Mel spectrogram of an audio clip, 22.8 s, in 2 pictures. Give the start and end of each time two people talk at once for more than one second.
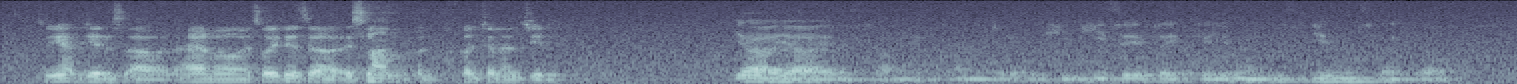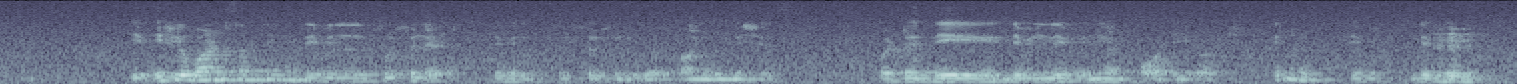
none

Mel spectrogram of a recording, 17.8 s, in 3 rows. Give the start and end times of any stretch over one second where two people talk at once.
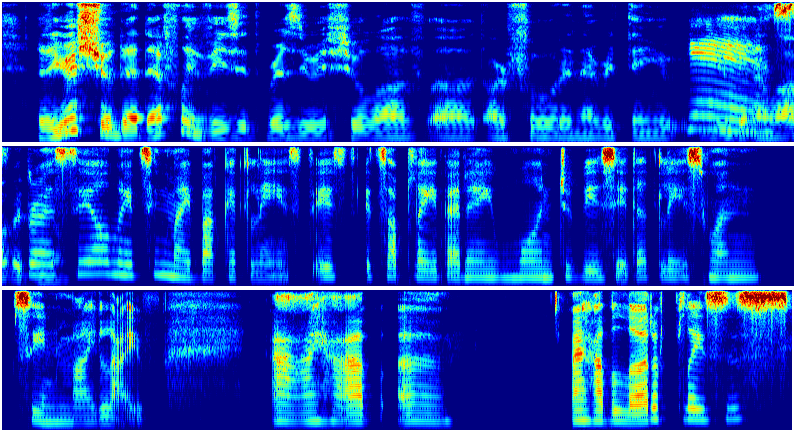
5.2-6.4

